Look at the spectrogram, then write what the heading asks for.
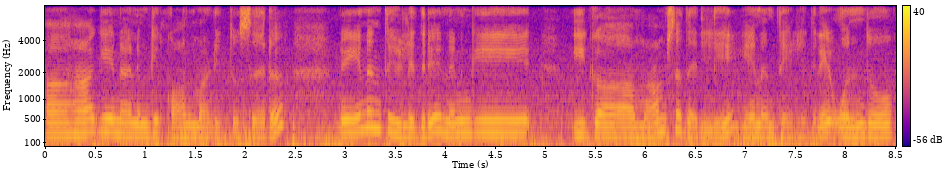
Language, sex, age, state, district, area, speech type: Kannada, female, 18-30, Karnataka, Udupi, rural, spontaneous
